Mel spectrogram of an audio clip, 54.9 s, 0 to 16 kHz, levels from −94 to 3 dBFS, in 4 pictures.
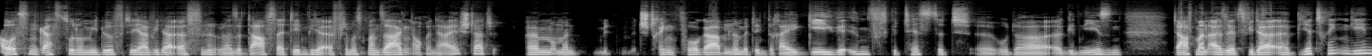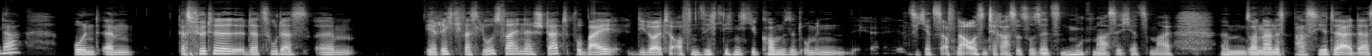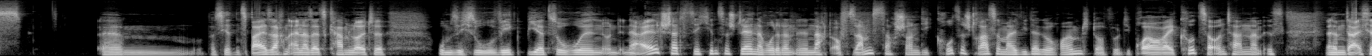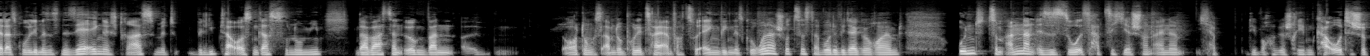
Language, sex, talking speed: German, male, 195 wpm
